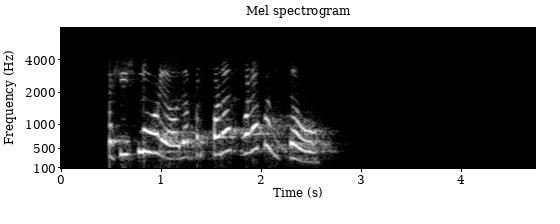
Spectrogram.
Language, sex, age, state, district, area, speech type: Dogri, female, 18-30, Jammu and Kashmir, Samba, rural, conversation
